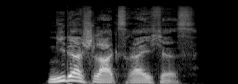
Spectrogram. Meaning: strong/mixed nominative/accusative neuter singular of niederschlagsreich
- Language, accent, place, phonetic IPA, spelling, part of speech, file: German, Germany, Berlin, [ˈniːdɐʃlaːksˌʁaɪ̯çəs], niederschlagsreiches, adjective, De-niederschlagsreiches.ogg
